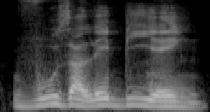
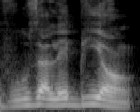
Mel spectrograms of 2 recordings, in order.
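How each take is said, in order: First: The vowel in bien sounds like em. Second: The vowel in bien sounds like an. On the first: The speaker calls it wrong. "vocês não podem falar vous allez bien, tá? Está errado" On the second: The speaker calls it right. "esse en a gente utiliza como an e não como em"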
